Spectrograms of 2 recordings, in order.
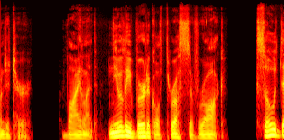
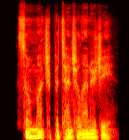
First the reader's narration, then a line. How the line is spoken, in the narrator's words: whispered in awe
